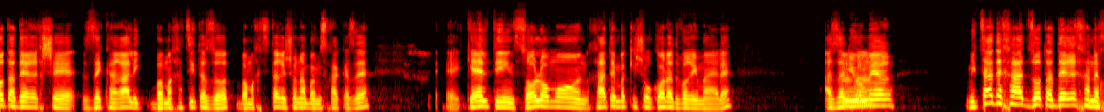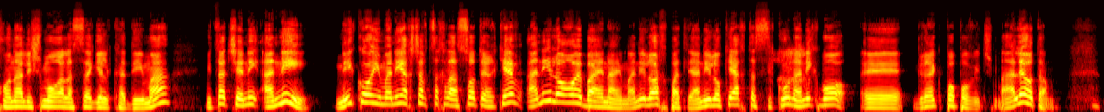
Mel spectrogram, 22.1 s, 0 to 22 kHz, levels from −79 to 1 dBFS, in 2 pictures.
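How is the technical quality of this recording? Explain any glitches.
No glitches or faults are audible in this recording.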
